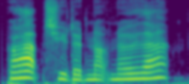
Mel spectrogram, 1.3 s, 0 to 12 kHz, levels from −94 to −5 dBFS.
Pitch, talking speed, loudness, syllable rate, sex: 220 Hz, 285 wpm, -19 LUFS, 6.5 syllables/s, female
